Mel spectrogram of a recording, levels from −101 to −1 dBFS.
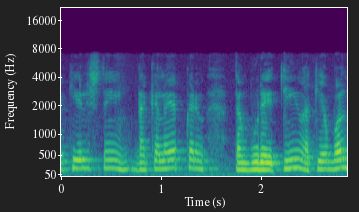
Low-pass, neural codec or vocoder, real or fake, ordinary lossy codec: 7.2 kHz; none; real; none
